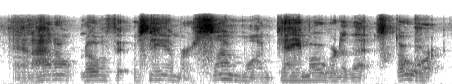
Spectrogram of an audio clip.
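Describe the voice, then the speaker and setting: An elderly woman with a Southern US accent, a sweet old lady telling family stories in a folksy, rambling, gravelly way. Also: a bass voice, a little fast, noisy background. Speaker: grandmother recounting family stories. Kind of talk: casual oral storytelling.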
